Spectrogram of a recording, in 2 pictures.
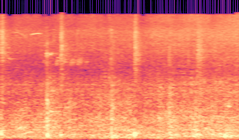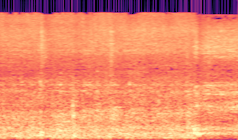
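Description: Carriage wheels running slowly over the track with a low rumble and irregular clicks and knocks. About five and a half seconds in the rumble drops away and a steady steam hiss from the steam locomotive alongside comes up.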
